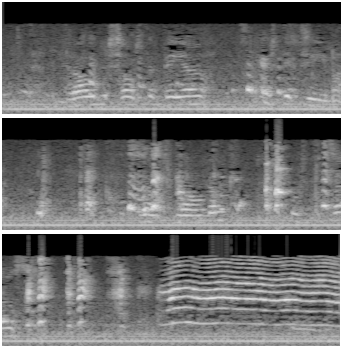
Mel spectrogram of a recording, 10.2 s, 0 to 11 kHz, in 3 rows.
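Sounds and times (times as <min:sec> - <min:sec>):
low steady hum: 0:00.0 - 0:10.1
speech: 0:00.7 - 0:08.5
young child crying: 0:07.2 - 0:10.1.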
